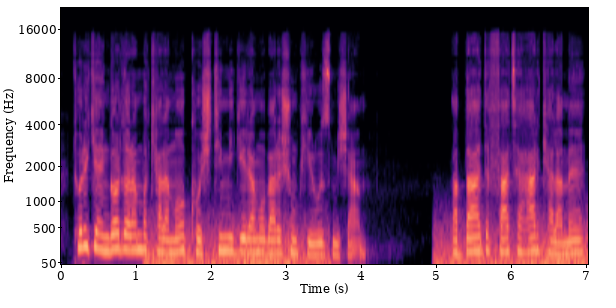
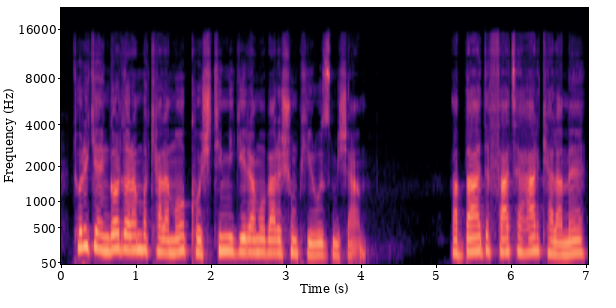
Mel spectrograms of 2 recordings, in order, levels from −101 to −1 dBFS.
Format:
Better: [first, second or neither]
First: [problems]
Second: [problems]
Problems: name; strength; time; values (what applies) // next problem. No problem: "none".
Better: second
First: low rumble; noticeable; from 1 to 3.5 s and from 5 s on; 20 dB below the speech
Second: none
